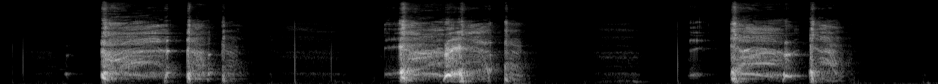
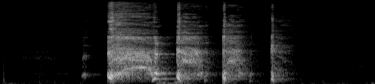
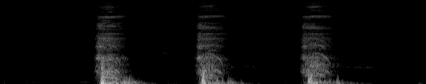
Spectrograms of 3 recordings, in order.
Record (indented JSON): {
  "three_cough_length": "9.4 s",
  "three_cough_amplitude": 29753,
  "three_cough_signal_mean_std_ratio": 0.38,
  "cough_length": "3.8 s",
  "cough_amplitude": 18034,
  "cough_signal_mean_std_ratio": 0.43,
  "exhalation_length": "4.3 s",
  "exhalation_amplitude": 14770,
  "exhalation_signal_mean_std_ratio": 0.29,
  "survey_phase": "alpha (2021-03-01 to 2021-08-12)",
  "age": "18-44",
  "gender": "Male",
  "wearing_mask": "No",
  "symptom_none": true,
  "smoker_status": "Ex-smoker",
  "respiratory_condition_asthma": true,
  "respiratory_condition_other": false,
  "recruitment_source": "REACT",
  "submission_delay": "1 day",
  "covid_test_result": "Negative",
  "covid_test_method": "RT-qPCR"
}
